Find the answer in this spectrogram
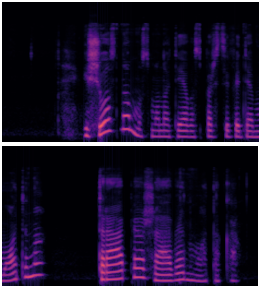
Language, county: Lithuanian, Alytus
